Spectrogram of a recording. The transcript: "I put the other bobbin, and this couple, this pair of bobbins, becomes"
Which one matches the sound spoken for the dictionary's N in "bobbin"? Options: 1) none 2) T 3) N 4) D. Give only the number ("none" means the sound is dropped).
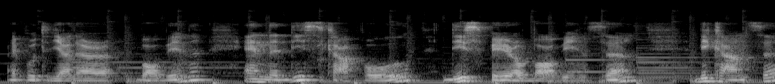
3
